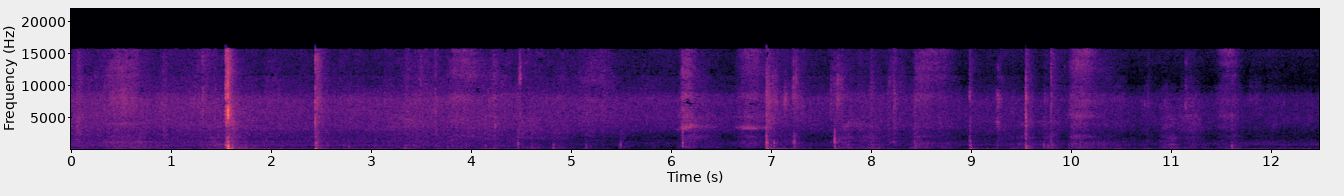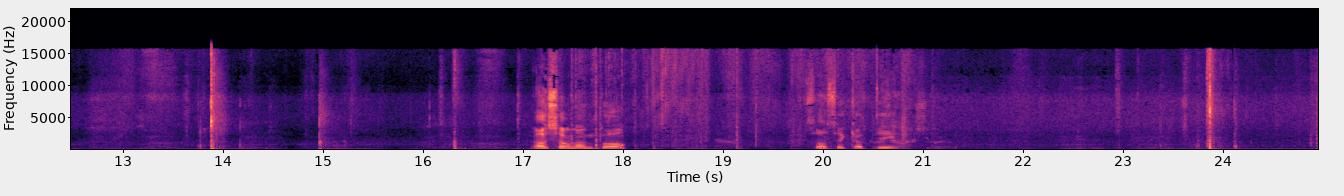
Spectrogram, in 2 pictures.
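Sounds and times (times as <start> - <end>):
ball kicked and bouncing thuds: 1.4 - 3.6, 6.9 - 10.0, 13.6 - 15.4, 16.2 - 19.8, 23.4 - 24.9.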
